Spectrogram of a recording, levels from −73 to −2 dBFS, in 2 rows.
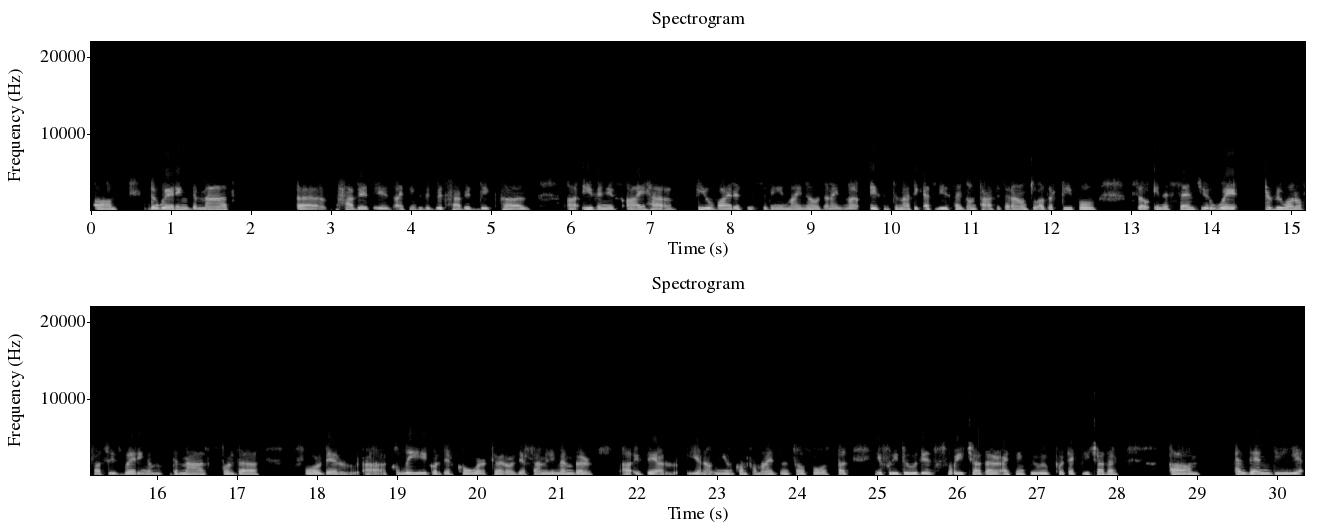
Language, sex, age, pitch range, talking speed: English, female, 30-49, 180-200 Hz, 190 wpm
